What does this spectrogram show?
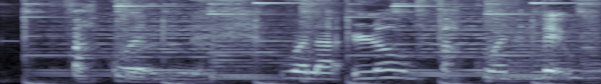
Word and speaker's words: Farquaad: Lui, comment ça se prononce? Farquaad.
